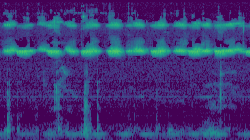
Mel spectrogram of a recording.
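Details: High, ringing chirps from a cricket offered as leopard gecko food repeat steadily, roughly two each second, with light tapping noises and a low background hum.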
